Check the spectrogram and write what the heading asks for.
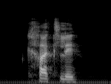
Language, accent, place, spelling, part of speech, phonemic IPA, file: French, France, Lyon, craqueler, verb, /kʁa.kle/, LL-Q150 (fra)-craqueler.wav
- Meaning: to crack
